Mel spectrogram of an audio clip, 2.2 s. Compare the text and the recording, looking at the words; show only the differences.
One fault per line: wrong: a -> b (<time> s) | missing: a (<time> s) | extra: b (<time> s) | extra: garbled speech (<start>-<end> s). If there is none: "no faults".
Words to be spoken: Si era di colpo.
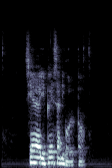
extra: ripresa (0.8 s)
